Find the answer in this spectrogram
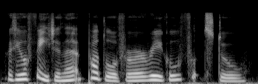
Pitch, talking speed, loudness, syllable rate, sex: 195 Hz, 230 wpm, -16 LUFS, 5.5 syllables/s, female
